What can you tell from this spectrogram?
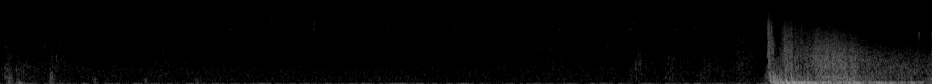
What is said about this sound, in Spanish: Corramos como locos y veamos cómo explota.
